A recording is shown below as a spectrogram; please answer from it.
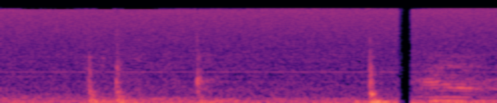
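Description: Steady background hiss with four short, faint clicks: two about half a second in, one at about a second, and one with a low thump near the end.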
